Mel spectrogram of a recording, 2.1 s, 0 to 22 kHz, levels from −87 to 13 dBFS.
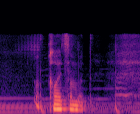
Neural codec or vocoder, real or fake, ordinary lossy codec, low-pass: none; real; none; 7.2 kHz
